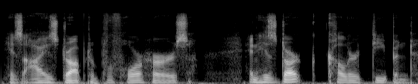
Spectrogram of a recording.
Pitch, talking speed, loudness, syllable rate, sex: 85 Hz, 145 wpm, -21 LUFS, 4.7 syllables/s, male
